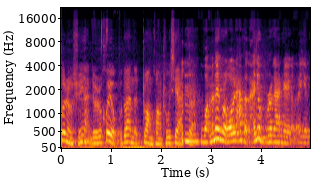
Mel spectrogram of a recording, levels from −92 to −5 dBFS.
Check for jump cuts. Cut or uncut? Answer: cut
